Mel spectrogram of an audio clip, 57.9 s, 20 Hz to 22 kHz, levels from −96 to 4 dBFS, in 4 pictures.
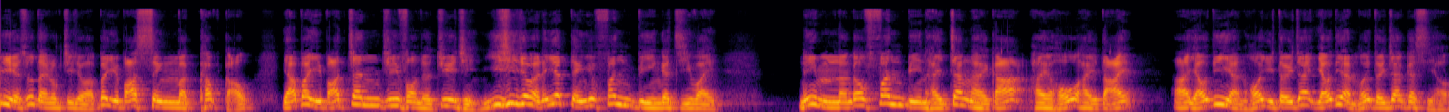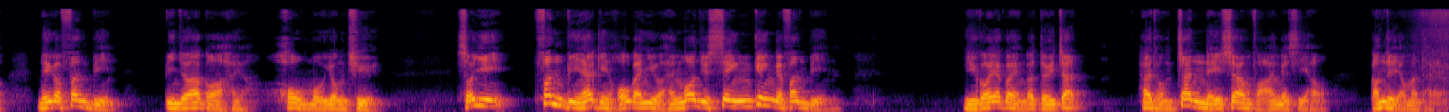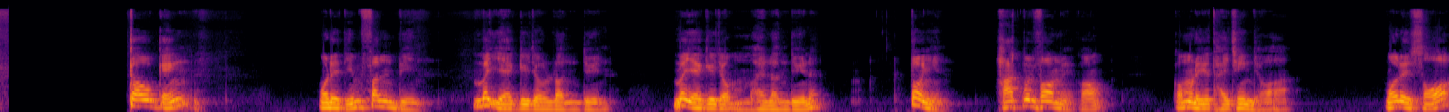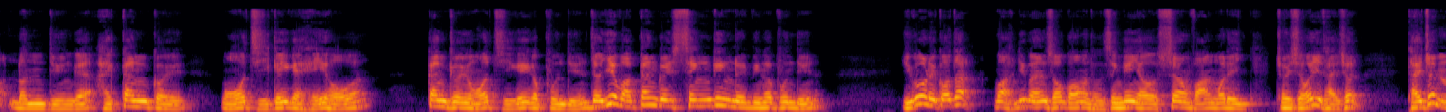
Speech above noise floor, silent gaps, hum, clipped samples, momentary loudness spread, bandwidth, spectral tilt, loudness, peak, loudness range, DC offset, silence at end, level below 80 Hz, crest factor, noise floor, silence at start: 58 dB; 29.06-30.24 s; none; under 0.1%; 10 LU; 16 kHz; -8 dB/octave; -22 LUFS; -8 dBFS; 5 LU; under 0.1%; 0 s; -62 dBFS; 14 dB; -79 dBFS; 0 s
